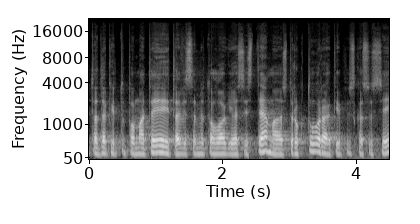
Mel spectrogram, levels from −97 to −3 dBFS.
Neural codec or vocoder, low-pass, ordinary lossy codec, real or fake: none; 19.8 kHz; Opus, 64 kbps; real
